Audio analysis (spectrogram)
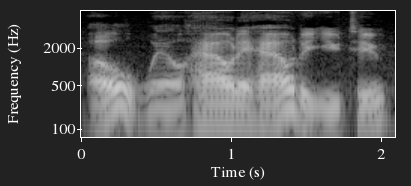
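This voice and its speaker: A male actor plays a breezy, excitable male friend in an audio drama. He talks playfully with a folksy touch, in a medium-pitched voice. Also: a little slow, soft background music. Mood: playful, excited.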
